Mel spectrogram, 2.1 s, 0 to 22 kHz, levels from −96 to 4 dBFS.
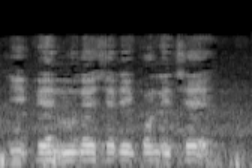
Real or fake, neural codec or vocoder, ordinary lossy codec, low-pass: fake; vocoder, 22.05 kHz, 80 mel bands, Vocos; AAC, 32 kbps; 9.9 kHz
